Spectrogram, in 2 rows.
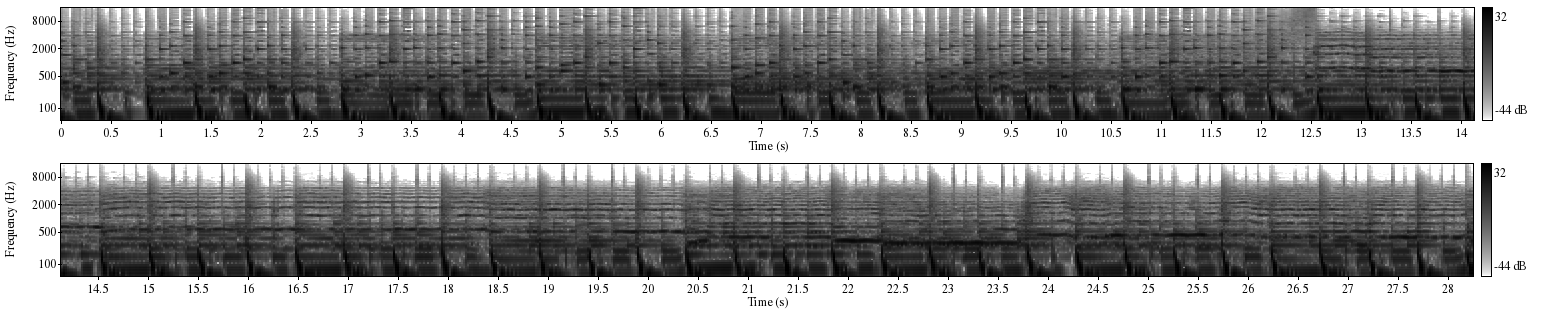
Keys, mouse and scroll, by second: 10.2 alt+scroll down 1, 10.9 space, 11.0-11.6 click, 11.4 space, 11.8-17.2 drag, 17.5 alt+scroll up 1, 19.2-28.2 drag.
